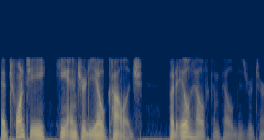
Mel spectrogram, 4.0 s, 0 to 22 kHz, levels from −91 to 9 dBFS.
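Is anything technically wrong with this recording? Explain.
No, nothing here sounds technically wrong.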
